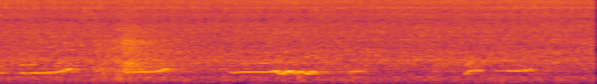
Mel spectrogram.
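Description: A handheld shower head spraying water into a plastic basin, over which a baby monkey gives a series of short whimpering calls, several rising in pitch at the end.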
